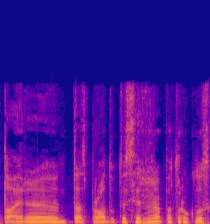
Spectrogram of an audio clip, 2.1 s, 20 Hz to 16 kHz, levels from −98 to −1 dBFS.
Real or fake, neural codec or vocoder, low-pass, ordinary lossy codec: fake; vocoder, 22.05 kHz, 80 mel bands, Vocos; 9.9 kHz; AAC, 64 kbps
